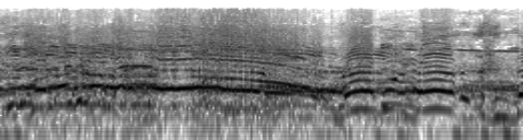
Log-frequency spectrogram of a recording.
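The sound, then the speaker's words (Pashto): A large crowd of young people and children chanting and shouting slogans at night outside the cricket board in Kabul, celebrating a historic cricket win over Pakistan, with many overlapping voices forming a loud, continuous roar. “په پلازمینه کابل کې د کرکټ بورډ مخ ته تیر شپه یو شمیر ځوانان او ماشومان راټول شوي او د پاکستان پر وړاندې د کرکټ د تاریخي بری په خوشحالۍ کې ژوندې دي وي افغانستان شعارونه ورکوي.”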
